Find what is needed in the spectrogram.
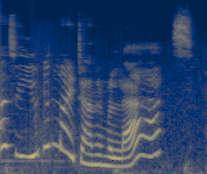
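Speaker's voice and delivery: high loud coaxing voice. Real, not acted. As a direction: coax the dog to lie down. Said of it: "revealing my baby talk".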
